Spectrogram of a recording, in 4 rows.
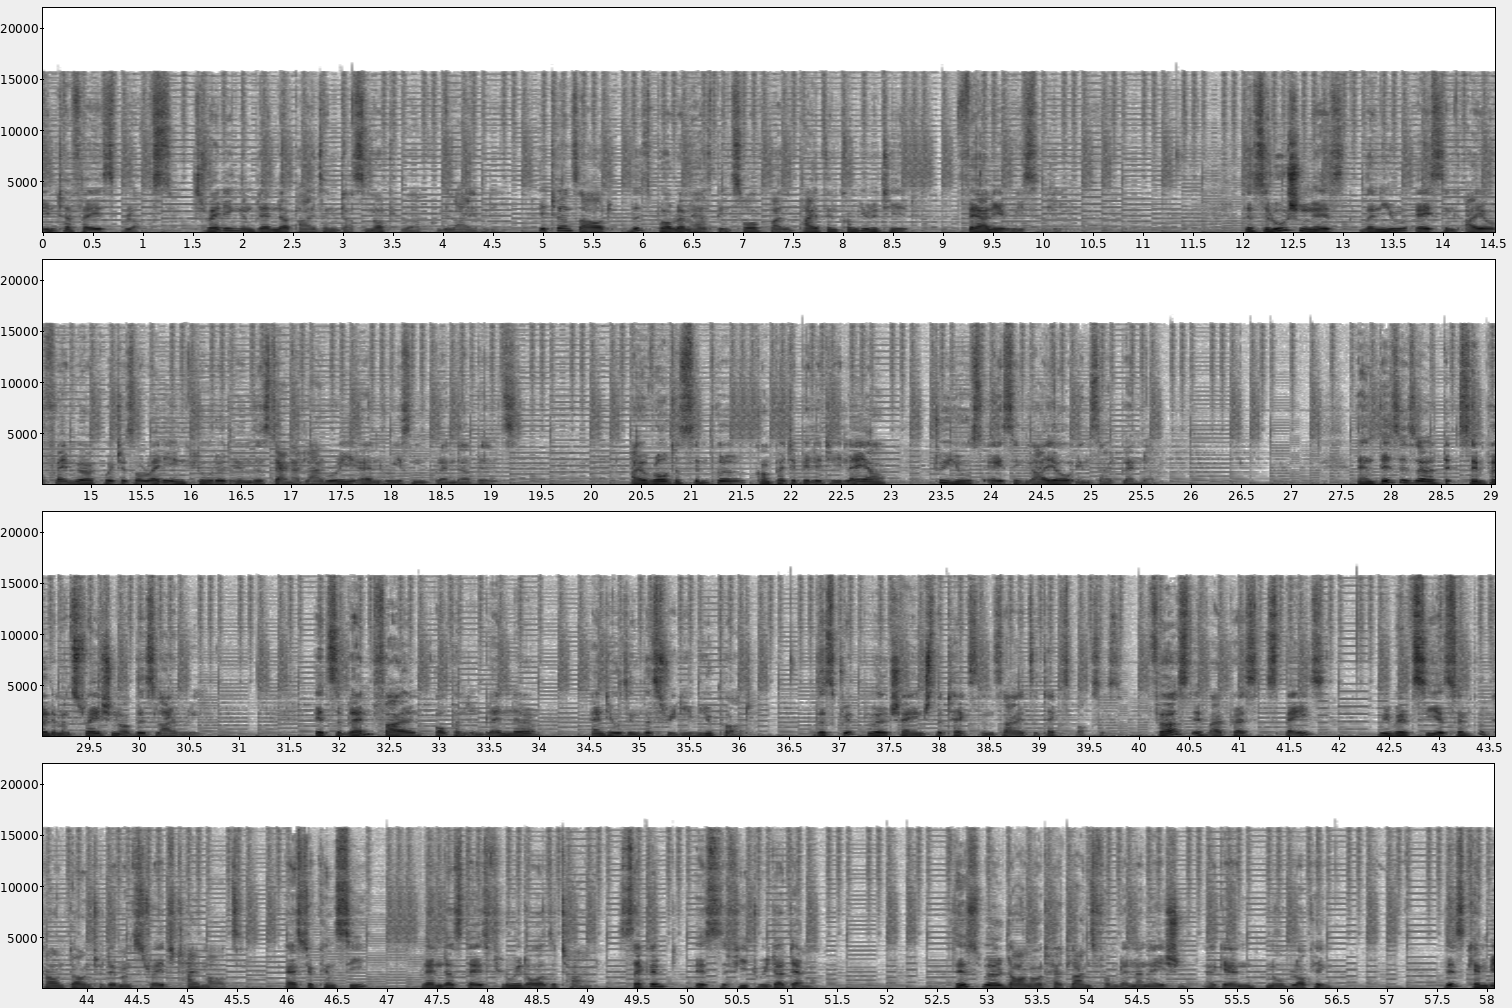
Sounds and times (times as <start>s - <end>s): Speech: 0.0s - 10.3s, 12.0s - 19.3s, 20.4s - 25.8s, 27.6s - 30.7s, 31.8s - 51.3s, 52.7s - 56.5s, 57.6s - 58.0s
Music: 0.0s - 58.0s.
